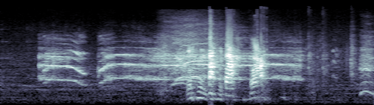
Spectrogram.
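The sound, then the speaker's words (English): A shrill, wavering goat scream from a phone buzzer app repeats in long, strained bleats, loud, rising into harsh cracked peaks before trailing off, with a tinny, phone-speaker quality; it lasts as long as a finger is held on the goat's face on screen. “It's essentially a goat's face on a phone, and it's screaming.”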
